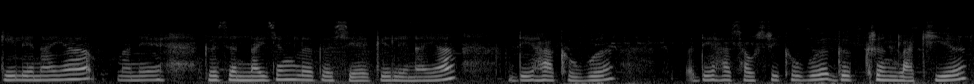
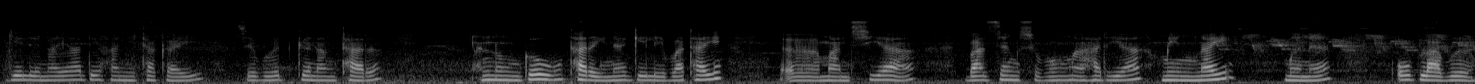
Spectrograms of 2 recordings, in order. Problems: constant background noise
